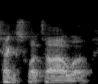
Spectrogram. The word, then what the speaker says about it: Tenskwatawa: Oh yeah, Tenskwatawa. Occasionally, I've heard it pronounced Tenskwatawa, but it's Tenskwatawa, and I got that spelling.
